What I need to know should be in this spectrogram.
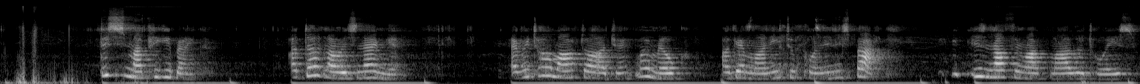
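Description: A young boy speaks clearly and carefully, close by.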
